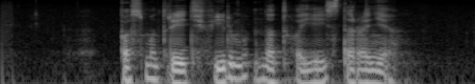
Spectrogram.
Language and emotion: Russian, neutral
